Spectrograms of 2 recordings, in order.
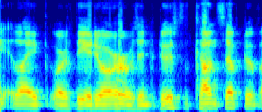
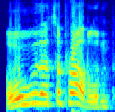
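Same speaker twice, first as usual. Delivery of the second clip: mock alarm; 11 semitones higher than usual. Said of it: "It was like".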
